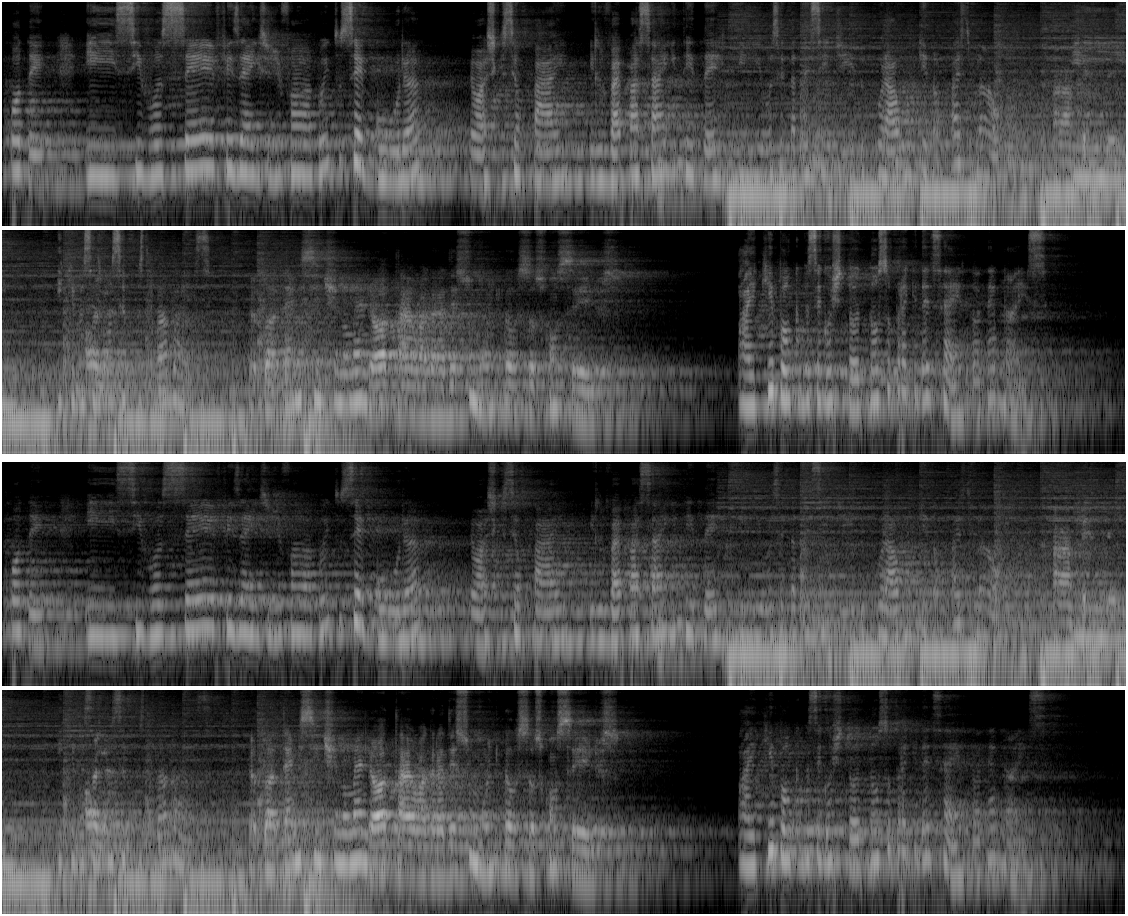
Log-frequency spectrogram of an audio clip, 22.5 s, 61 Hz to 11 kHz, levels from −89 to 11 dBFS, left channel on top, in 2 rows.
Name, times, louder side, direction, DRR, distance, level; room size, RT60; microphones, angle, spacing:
voice 1, 0.0-4.2 4.7-10.0 10.7-11.3 11.9-12.4 12.7-13.2 18.6-21.7, left 2 dB, 65° left, 4 dB, 2.0 m, -35 dB
sound 1, 7.1-14.4, left 1 dB, 5° right, 5.6 m, -35 dB
voice 2, 10.5-11.2 12.1-12.4 13.7-17.4, right 2 dB, 50° right, 3 dB, 2.3 m, -31 dB
26.5 x 23.0 x 9.6 m, 2.7 s
head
